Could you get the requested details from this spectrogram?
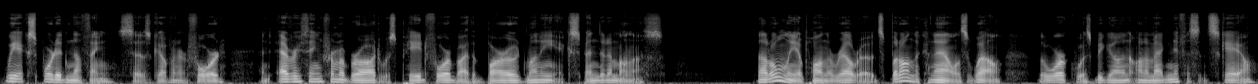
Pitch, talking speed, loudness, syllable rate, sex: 100 Hz, 185 wpm, -21 LUFS, 5.8 syllables/s, male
